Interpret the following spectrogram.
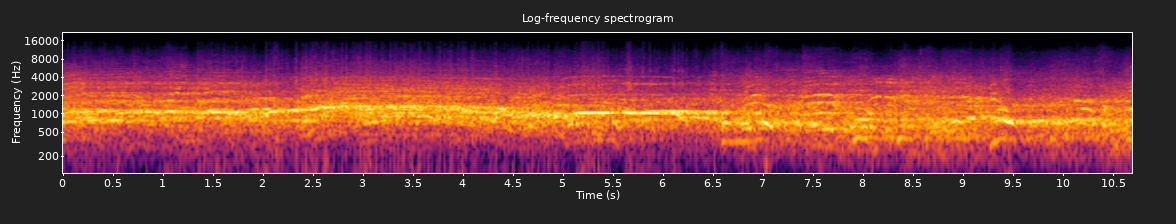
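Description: Boxing crowd shouting and cheering, many voices over one another, with one long held shout about halfway through.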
